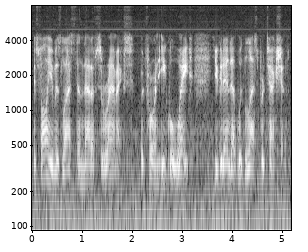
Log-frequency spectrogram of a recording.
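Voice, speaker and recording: Low, forceful military deputy. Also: male voice, fairly quick, a little hiss or hum, low-quality recording. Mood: matter-of-fact. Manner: explanatory, matter-of-fact. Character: serious, forceful military second-in-command. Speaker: military deputy briefing his boss. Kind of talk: video game voice acting, briefing.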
